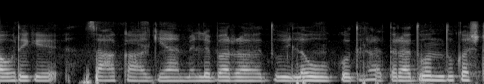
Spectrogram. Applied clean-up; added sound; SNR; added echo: neural mask model Resemble Enhance denoiser.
